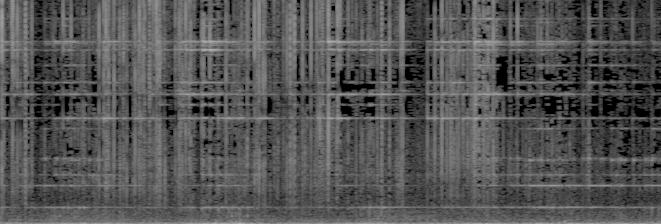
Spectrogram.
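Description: Long acrylic nails tap and scratch the outside of a medium-sized, empty, hollow clear cut glass pedestal bowl with a footed base and a textured starburst pattern. The clicks and scraping run continuously and are dense and bright, with faint high glassy ringing tones over a low background rumble.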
